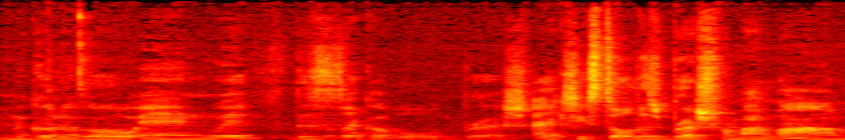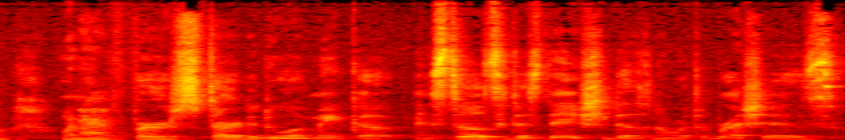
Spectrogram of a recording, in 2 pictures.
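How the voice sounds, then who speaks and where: Amid noticeable background noise and audible room echo, a woman with a very deep, low pitch talks at a fairly quick pace with fairly even intonation. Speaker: beauty vlogger. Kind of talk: makeup tutorial with casual chat. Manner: flat, deadpan; relaxed, nonchalant.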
